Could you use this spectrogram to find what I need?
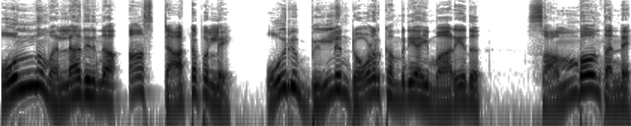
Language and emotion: Malayalam, surprised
